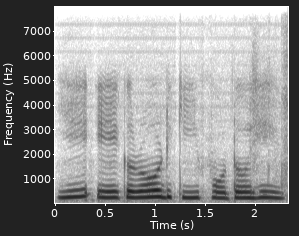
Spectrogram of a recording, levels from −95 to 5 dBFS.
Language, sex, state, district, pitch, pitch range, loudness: Hindi, female, Madhya Pradesh, Bhopal, 240 Hz, 235-250 Hz, -14 LUFS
